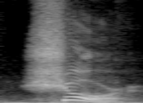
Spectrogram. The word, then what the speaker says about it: Shoah: cas dans un mot le mot shoah vous avez donc ici le son chef pêcheurs et vous aurez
